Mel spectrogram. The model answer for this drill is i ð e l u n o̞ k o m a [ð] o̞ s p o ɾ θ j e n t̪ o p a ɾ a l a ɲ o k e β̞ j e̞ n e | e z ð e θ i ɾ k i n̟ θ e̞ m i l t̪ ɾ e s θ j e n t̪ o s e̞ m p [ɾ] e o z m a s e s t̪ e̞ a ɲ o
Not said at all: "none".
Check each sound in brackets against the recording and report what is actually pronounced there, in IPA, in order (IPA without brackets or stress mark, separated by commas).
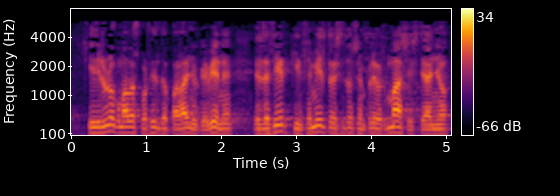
ð, l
